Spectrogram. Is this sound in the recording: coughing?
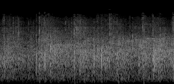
no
